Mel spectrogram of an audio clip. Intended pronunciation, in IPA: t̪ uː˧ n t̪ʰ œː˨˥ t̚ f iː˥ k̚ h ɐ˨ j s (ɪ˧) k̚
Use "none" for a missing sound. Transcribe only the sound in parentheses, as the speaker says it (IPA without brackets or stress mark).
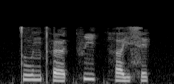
ɪ˧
